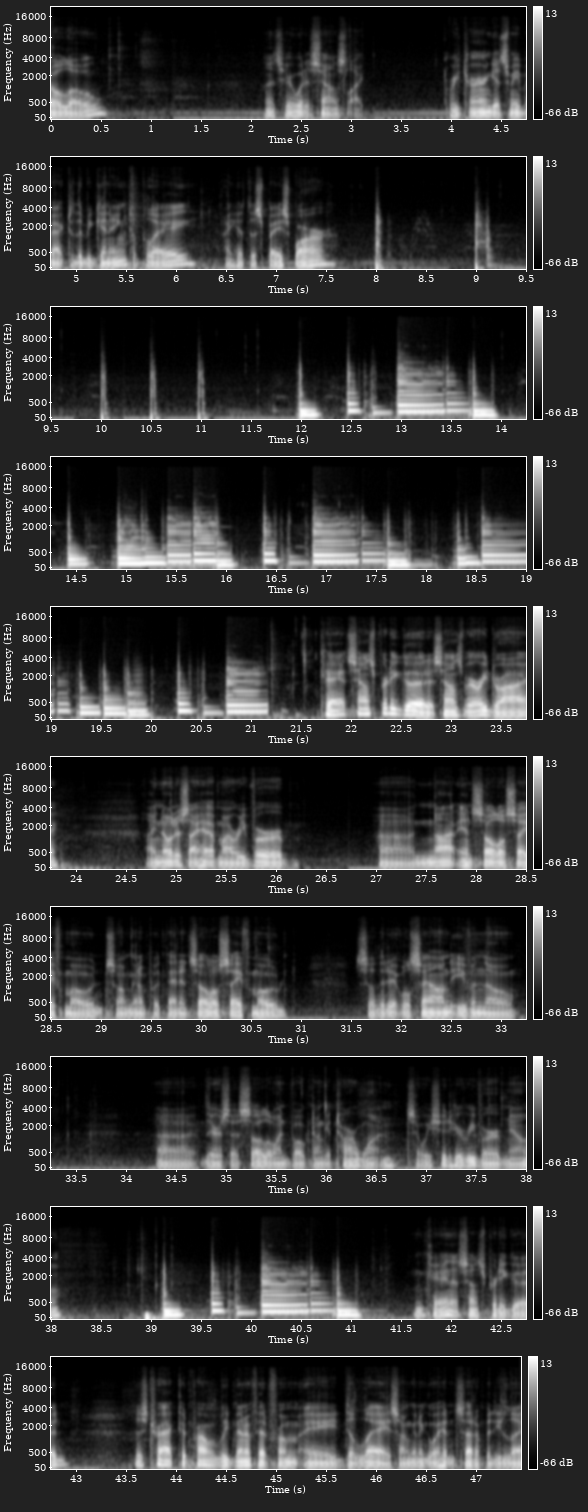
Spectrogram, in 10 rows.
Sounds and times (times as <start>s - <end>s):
Speech: 0.0s - 0.6s, 2.1s - 3.2s, 4.0s - 7.6s, 21.5s - 23.9s, 24.7s - 26.3s, 27.0s - 30.9s, 31.6s - 33.2s, 34.3s - 38.2s, 41.6s - 43.0s, 43.6s - 47.4s
Music: 12.0s - 21.2s, 39.1s - 41.2s.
